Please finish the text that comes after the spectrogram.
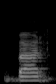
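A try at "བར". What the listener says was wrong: Par. Par, absolument. Et par. Attention, c'est pas bartou, c'est partout. Hein, on dit les bardos, mais en fait, c'est les pardos.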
